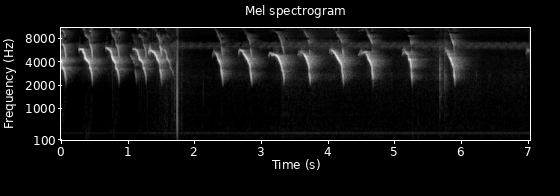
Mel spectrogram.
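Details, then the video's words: Newborn chicken chicks chirping at night, quick falling peeps in an uneven run, a sharp click near two seconds followed by a short pause, then spaced peeps resume over a low hum. "Chicks Chirping Sound || Chicks Chirping Loudly || Chicks Chirping a lot"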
